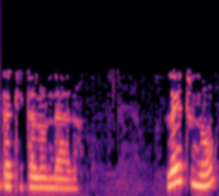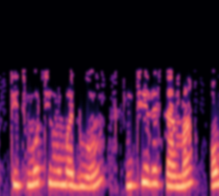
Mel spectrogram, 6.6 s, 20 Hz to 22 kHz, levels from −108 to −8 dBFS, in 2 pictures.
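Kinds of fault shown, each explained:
AAC compression: Dull, smeared speech with nothing above 5 kHz and heavy artefacts, likely from AAC-LC coding at a very low bitrate, around 8 kbps.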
